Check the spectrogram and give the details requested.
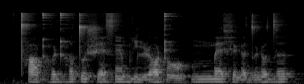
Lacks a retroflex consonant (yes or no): no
